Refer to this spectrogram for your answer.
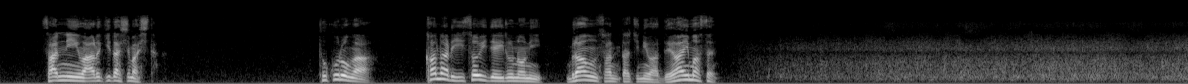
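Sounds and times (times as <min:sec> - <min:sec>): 
speech: 0:00.5 - 0:01.7, 0:03.2 - 0:07.3
river water rushing: 0:07.4 - 0:11.8.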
